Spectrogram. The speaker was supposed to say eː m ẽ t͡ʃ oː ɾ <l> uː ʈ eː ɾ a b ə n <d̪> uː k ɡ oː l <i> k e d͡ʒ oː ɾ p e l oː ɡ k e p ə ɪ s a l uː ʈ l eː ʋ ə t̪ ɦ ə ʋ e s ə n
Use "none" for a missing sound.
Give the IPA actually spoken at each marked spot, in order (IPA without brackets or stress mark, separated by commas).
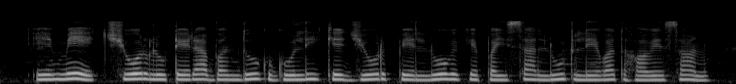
l, d̪, i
